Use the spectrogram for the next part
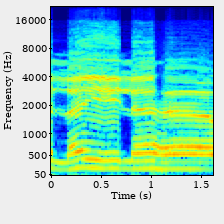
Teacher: لئی یالین ہے، تھوڑا نرمی کے ساتھ کھینچ کر ادا کریں گے۔ لہا الف مدہ ہے، 1 الف کے برابر کھینچ کر پڑھیں گے۔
